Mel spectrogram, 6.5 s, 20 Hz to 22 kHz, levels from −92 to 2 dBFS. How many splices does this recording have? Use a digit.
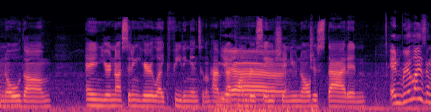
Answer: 1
